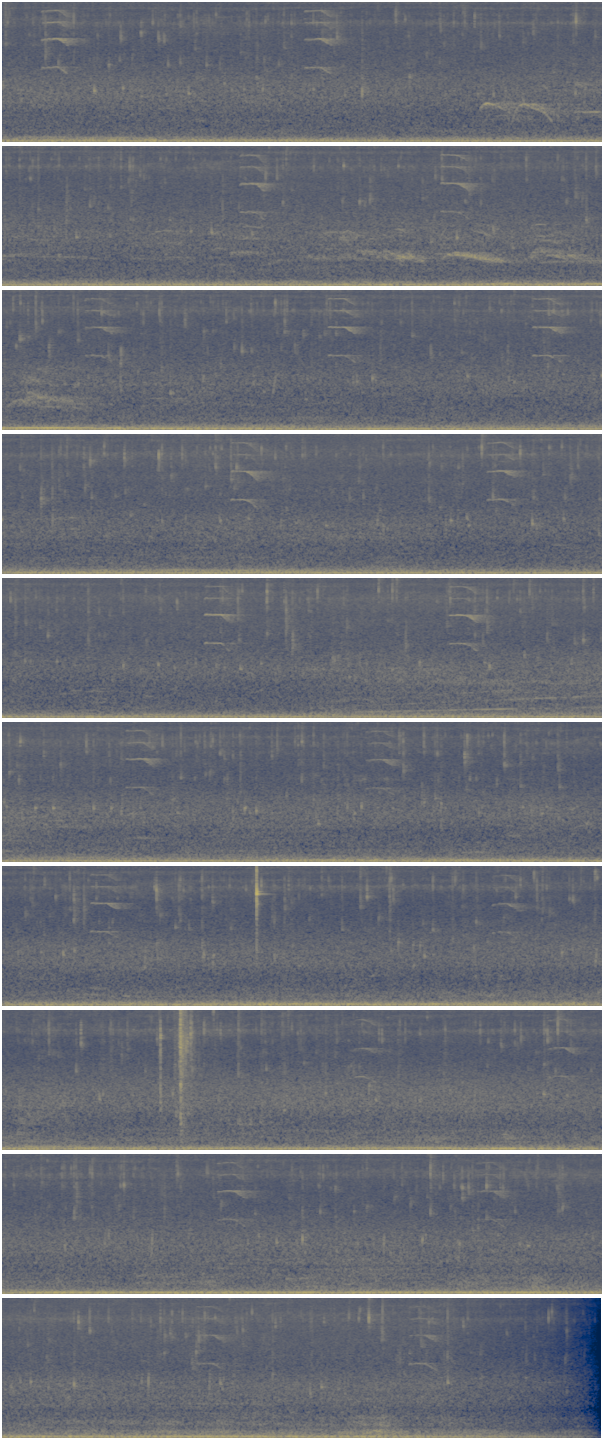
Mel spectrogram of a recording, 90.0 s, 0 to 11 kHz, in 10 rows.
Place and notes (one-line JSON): {"title": "Friedhof Columbiadamm, Berlin - midnight ambience /w owl, dripping water and distant party", "date": "2020-06-18", "description": "midnight at the cemetery Friedhof Columbiadamm, an teenage owl (Asio otus, Waldohreule) is calling, water dripping from a leaking tap, sounds of a remote party in Hasenheide park, the always present city drone\n(Sony PCM D50, Primo EM172)", "latitude": "52.48", "longitude": "13.41", "altitude": "50", "timezone": "Europe/Berlin"}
